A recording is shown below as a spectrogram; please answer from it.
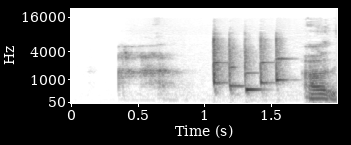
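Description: Phone ringtone: a short hiss-like burst, then a quick run of electronic notes stepping up and down in pitch, lasting well under a second, cut off as a woman's voice starts near the end.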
